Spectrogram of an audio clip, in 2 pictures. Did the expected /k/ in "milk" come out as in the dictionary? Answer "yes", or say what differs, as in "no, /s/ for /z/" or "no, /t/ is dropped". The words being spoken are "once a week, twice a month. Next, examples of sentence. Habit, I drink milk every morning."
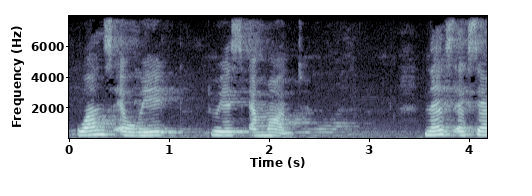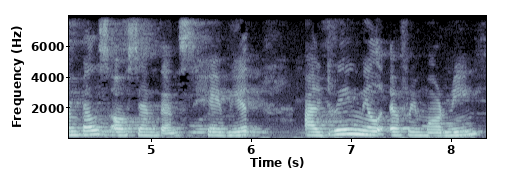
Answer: no, /k/ is dropped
